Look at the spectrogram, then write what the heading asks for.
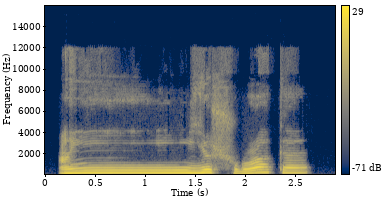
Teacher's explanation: So here, again, we have a nun sakin. So we assimilate and we make a nasal sound.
